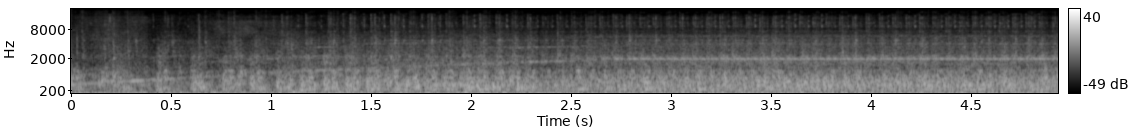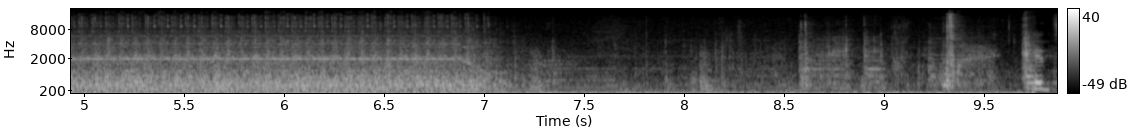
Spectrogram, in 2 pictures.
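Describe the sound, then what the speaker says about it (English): Kimberbell embroidery machine stitching diagonal lines, a loud steady mechanical whir with a rapid needle rhythm running for about seven seconds before stopping, leaving faint clicks and handling noises. "It's going to sew several diagonal lines, and it's also going to sew a basting stitch around the outside of the heart"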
